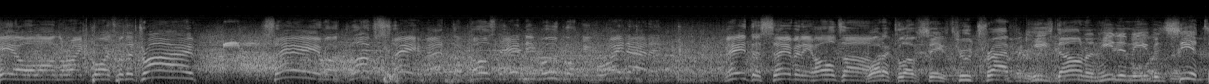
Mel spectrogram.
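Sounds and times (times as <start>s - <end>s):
commentator speaking: 2.7s - 6.6s, 7.2s - 12.0s.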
